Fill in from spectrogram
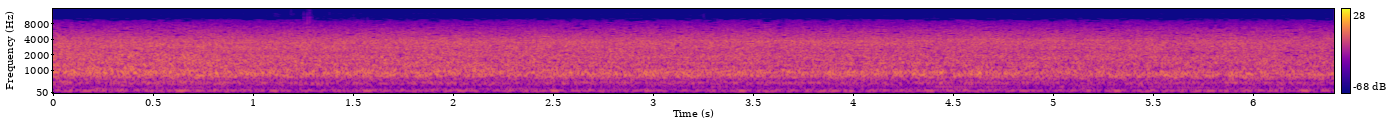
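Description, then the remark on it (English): A loud, steady roar of a packed stadium crowd cheering at the U.S. versus Guatemala soccer match, a dense, deafening wall of noise that holds at the same level for several seconds with no distinct voices standing out. “I mean, you know, that's the kind of crowd noise, the cheering that you hear in the Mike Bush household when it comes to pay raises.”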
